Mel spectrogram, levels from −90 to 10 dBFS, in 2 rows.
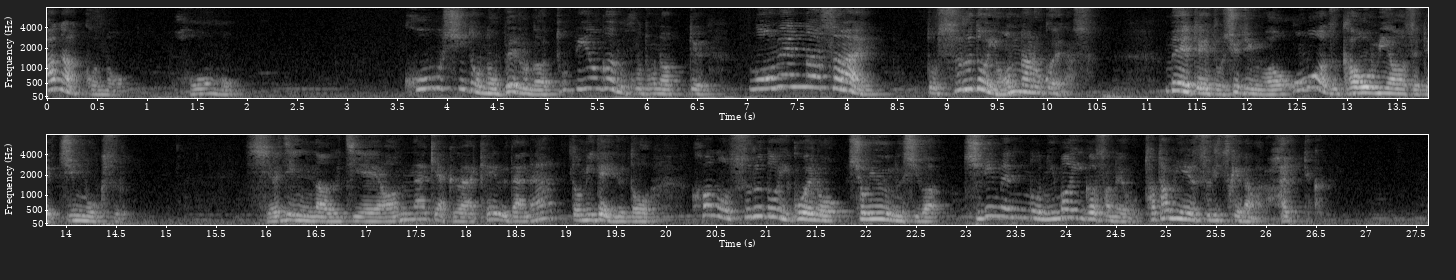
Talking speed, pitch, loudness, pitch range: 240 characters per minute, 165 Hz, -28 LUFS, 140-225 Hz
